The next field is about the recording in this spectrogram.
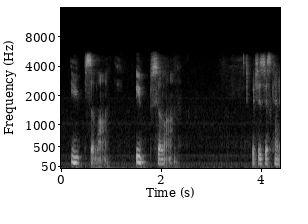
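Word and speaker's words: ύψιλον: Technically it's supposed to be a German obl u sound, not a regular u sound. Uh the best rendition of it that I can do is oopsilon.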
